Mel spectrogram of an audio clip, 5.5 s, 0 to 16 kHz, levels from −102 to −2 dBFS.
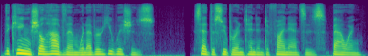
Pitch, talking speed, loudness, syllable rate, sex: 135 Hz, 150 wpm, -18 LUFS, 5.0 syllables/s, female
